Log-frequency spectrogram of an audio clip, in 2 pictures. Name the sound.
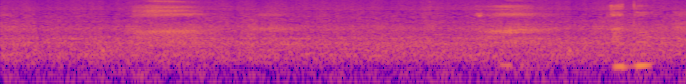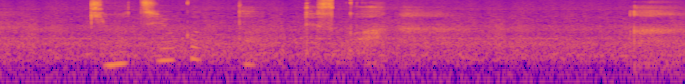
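train interior ambience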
